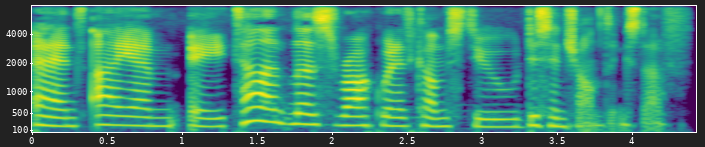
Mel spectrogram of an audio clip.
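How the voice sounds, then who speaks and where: A woman voicing a playful, mischievous tanuki spirit girl in a roleplay audio drama, teasing the listener in an excitable, rambling way. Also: medium pitch, unhurried, clear, resonant tone, no echo, lightly acted. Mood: sheepish, wistful. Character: playful, mischievous young-sounding tanuki trickster spirit girl, over two hundred.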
